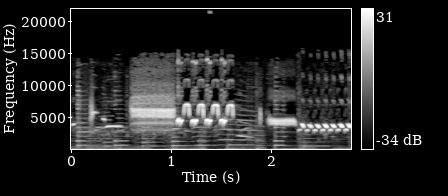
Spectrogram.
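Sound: birds chirping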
